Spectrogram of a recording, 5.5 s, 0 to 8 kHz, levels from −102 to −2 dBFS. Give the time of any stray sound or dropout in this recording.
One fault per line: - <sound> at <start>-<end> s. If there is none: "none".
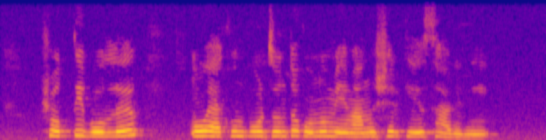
none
